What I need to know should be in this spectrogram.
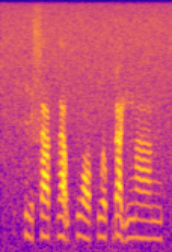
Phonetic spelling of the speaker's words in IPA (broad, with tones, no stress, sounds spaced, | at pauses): h i˧˩ s a˨˩ k̚ z a̰˧˨ w k w ɔ˧˩ k w ə˨˩ p̚ ɗ a̰˧˨ j ŋ a̤˨˩ ŋ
